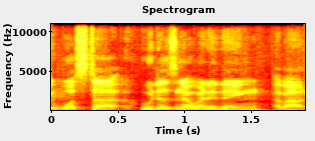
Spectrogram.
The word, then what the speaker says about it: Worcester: Yeah, it's spelled that that's pronounced Worcester or Worusta, I should say. Worusta.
